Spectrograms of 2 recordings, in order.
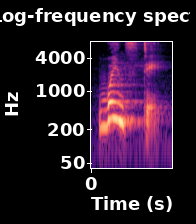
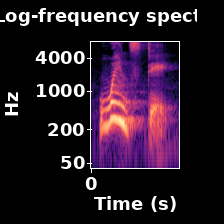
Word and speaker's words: Wednesday: to the next one silent D Wednesday Wednesday sandwich sandwich handkerchief handkerchief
